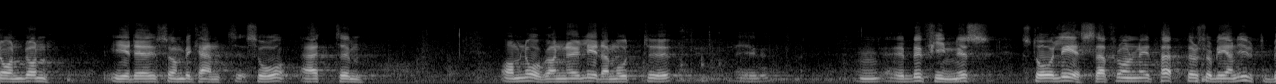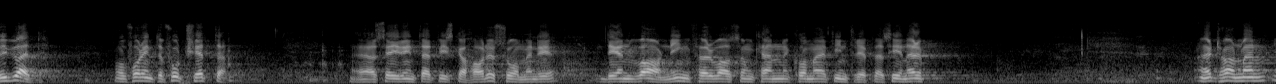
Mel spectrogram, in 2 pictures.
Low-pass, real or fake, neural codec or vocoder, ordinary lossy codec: none; real; none; none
